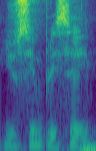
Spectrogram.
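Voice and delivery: usual speaking voice

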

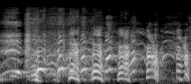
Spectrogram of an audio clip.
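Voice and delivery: shrieking burst of laughter; loud high laugh. Real, not acted. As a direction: let out a loud cackle. Big laugh after joke.

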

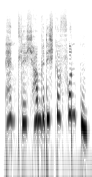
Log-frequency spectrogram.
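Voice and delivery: high-pitched delighted fairy cry; high, happy exclamation; overjoyed. A narrator's reading. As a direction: call out with joy and relief, voice way up. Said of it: "rief Jelina überglücklich".

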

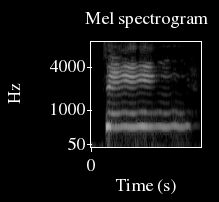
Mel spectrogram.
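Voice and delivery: high mock bell chime "Ding!"; a light, high playful ding; imitated bell ding. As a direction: ring it out like a bell going off.

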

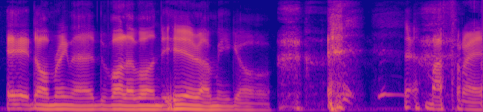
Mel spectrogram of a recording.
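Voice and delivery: a hammy fake Mexican accent teasing a friend; Hollywood Mexican accent. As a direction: play a cartoon bandit in a put-on Mexican accent. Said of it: "I went and did the Hollywood Mexican accent".

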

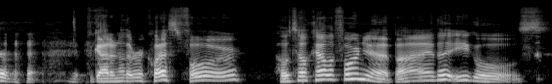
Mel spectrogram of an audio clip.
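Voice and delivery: slow, loud, high song intro; hammed-up radio DJ. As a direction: announce the song, stretching the ends. DJ announcing a request.

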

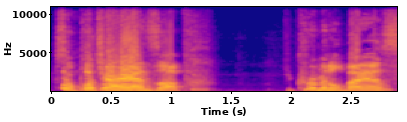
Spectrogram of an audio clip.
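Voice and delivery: high, loud cartoon command; bear making an arrest. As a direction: order the criminals to surrender. Yogi holds bears at gunpoint.

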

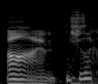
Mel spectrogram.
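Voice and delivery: ordinary delivery

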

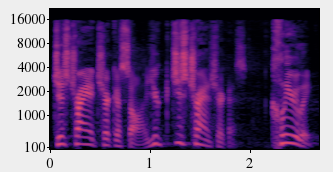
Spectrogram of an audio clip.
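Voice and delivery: mock-angry Pharisee pointing the finger; angry accusation. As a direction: accuse him, leaning hard on clearly. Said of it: "Pharisees are just angry at this dude".

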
